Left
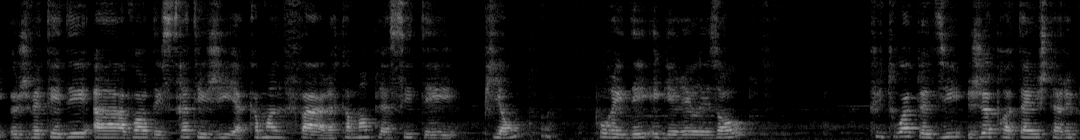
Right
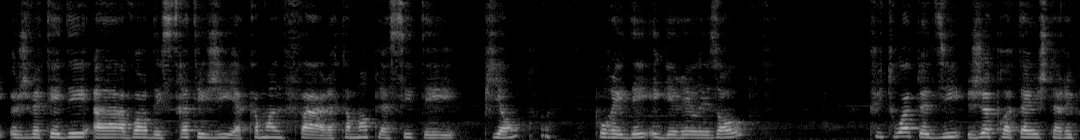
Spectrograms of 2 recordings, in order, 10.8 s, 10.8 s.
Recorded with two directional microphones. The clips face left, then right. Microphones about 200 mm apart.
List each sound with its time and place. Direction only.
0.1 s speech: 40° right (ahead or behind)
5.4 s a sound: 35° right (ahead or behind)
5.9 s speech: 35° right (ahead or behind)
8.6 s speech: 35° right (ahead or behind)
